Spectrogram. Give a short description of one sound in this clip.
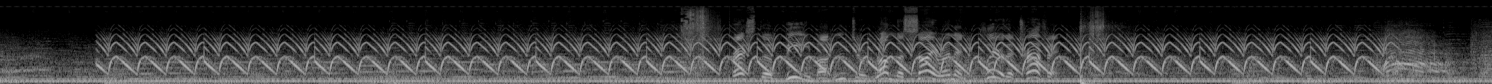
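A police siren wails rapidly up and down, then stops.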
